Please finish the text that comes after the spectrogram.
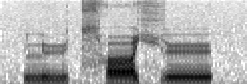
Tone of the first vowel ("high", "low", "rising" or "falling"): high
